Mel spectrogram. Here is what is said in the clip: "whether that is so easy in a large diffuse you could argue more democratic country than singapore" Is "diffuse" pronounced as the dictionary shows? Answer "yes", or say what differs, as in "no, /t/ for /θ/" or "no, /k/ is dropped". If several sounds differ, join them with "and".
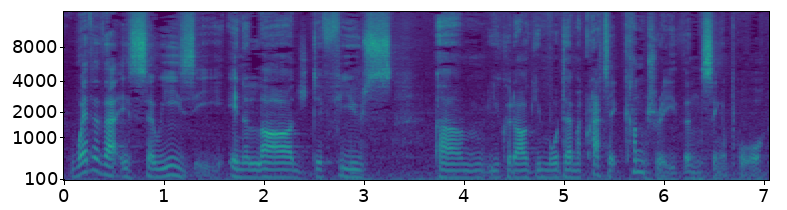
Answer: yes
